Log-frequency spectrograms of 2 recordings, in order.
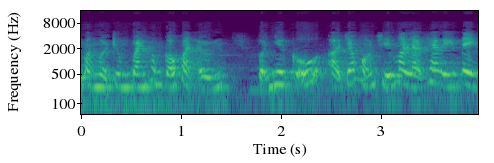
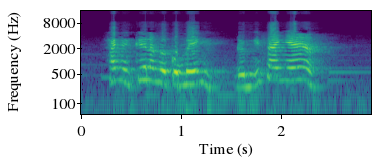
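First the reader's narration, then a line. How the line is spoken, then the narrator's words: Raised voice. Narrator (Vietnamese): Lục Tiểu Hành vừa cao giọng nói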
